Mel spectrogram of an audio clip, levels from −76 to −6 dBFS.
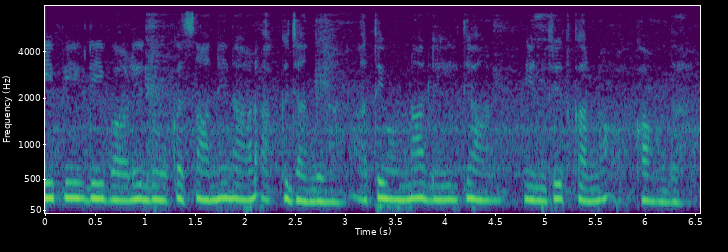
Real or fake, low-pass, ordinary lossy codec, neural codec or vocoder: real; 7.2 kHz; none; none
